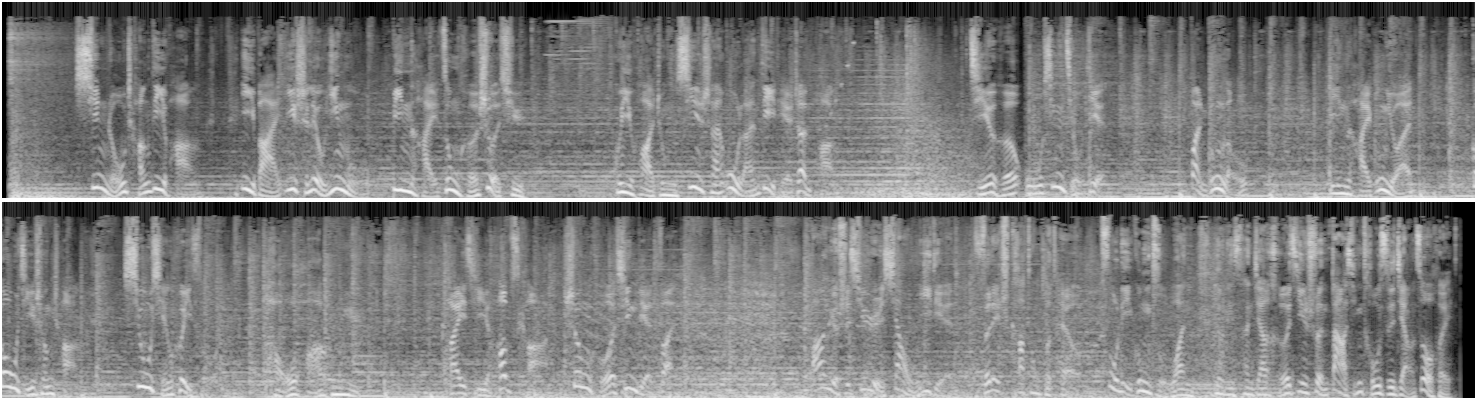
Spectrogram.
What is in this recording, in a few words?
Mandarin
